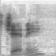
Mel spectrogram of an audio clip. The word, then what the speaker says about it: Jhin: Pronunciation is correct. It is Jenny.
